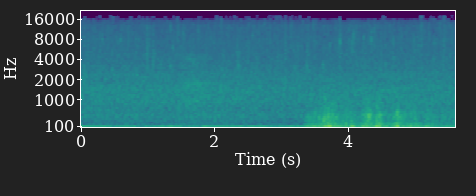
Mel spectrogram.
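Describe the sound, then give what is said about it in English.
Steady storm rain hisses outside a patio door, and partway through a deep, rumbling roll of thunder swells up from the low end, loud. No one speaks. “I could just stand at your patio door for hours just listening to the storm.”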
